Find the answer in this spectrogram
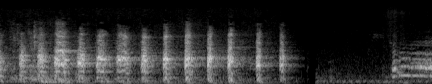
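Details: A hen gives a steady run of about a dozen evenly spaced clucks, roughly two per second, then a pause and a short harmonic call at the end.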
